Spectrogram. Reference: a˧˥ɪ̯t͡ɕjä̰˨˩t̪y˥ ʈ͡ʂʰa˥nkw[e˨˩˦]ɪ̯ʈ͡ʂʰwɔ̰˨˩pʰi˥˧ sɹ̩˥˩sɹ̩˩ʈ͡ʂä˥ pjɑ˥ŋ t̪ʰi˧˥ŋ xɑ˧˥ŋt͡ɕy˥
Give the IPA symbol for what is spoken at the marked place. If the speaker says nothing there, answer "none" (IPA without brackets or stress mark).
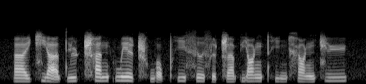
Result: e˥˩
